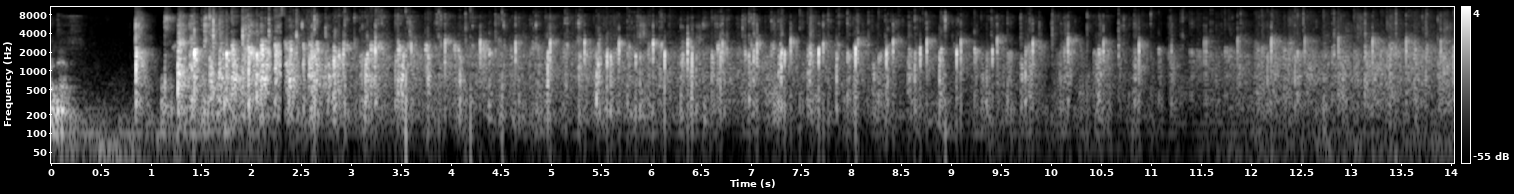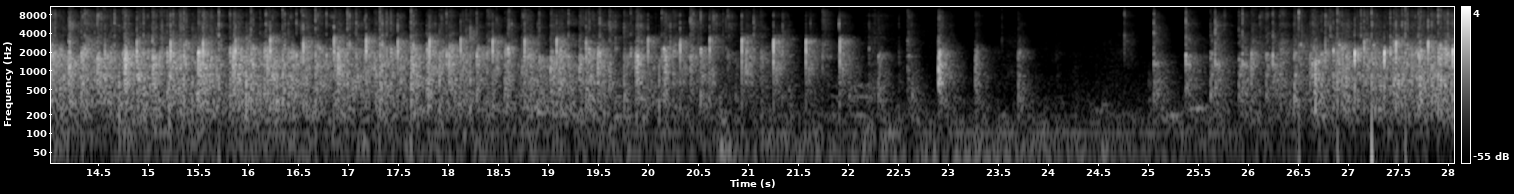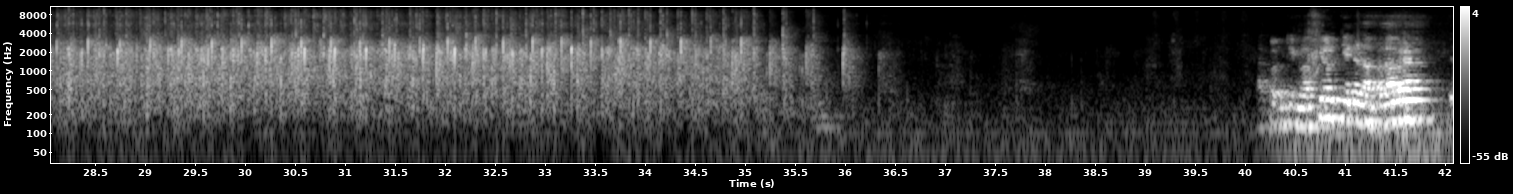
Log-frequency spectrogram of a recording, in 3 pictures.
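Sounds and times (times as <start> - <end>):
audience applauding: 0.8 - 23.8, 25.0 - 36.6.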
